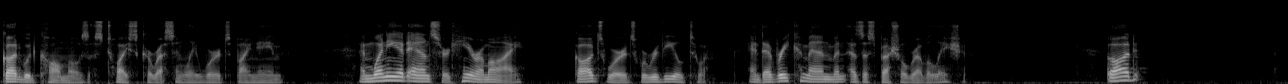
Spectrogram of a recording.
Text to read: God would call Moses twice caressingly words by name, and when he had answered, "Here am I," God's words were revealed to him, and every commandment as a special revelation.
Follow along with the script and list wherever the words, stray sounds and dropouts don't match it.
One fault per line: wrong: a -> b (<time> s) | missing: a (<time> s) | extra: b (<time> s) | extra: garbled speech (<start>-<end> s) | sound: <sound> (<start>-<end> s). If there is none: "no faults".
extra: God (11.0 s)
